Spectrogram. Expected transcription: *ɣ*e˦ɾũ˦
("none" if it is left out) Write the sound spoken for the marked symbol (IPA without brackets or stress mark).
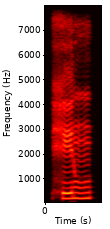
h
